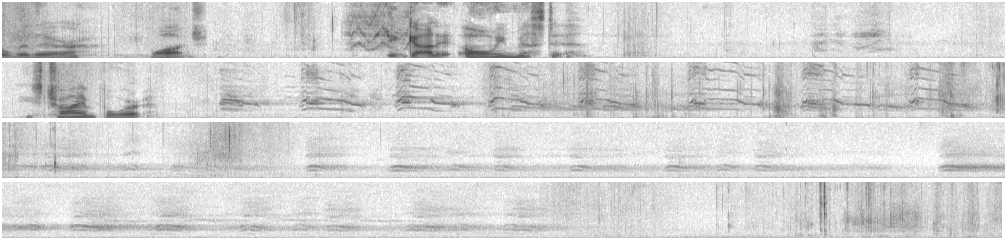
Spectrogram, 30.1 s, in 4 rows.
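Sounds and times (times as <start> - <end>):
low steady hum: 0.0 - 30.0
bird calling repeated notes: 2.5 - 3.4, 6.0 - 6.8, 9.0 - 16.6.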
